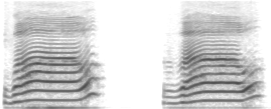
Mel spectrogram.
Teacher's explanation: اپنے ہونٹوں کو گول کر کے پھر ایک دم سے کھول کے پھر گول کر کے واو کو ادا کیا جائے گا۔ واو، واو۔ واو کو ادا کرتے ہوئے کوئی بھی جھٹکا نہیں دیا جائے گا، بالکل سمپل طریقے سے، بالکل سادہ طریقے سے اس کو ادا کیا جائے گا۔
